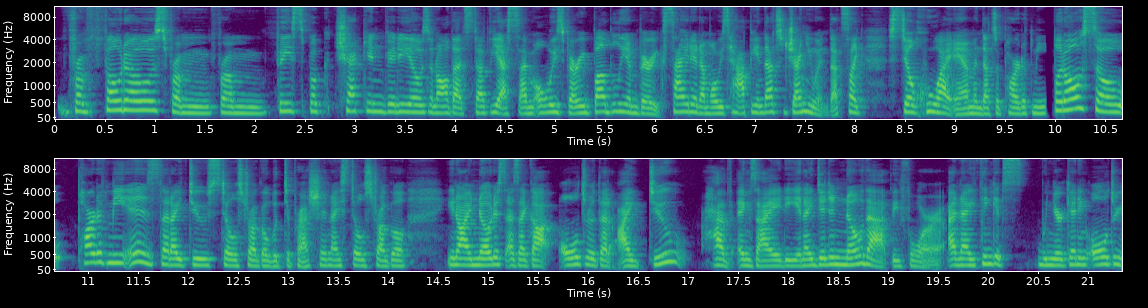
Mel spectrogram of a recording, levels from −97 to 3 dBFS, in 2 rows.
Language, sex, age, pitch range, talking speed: English, female, 20-39, 180-215 Hz, 225 wpm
